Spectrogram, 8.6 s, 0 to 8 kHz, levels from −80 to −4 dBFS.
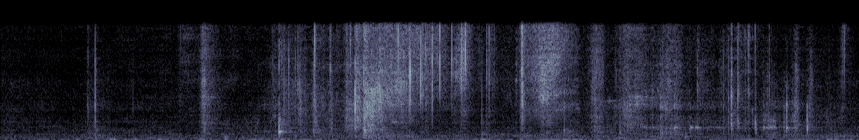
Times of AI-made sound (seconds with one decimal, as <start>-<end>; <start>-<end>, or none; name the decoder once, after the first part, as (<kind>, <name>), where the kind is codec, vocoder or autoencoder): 0.0-8.6 (codec, SNAC)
